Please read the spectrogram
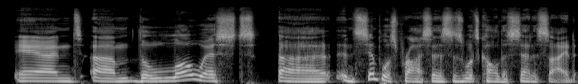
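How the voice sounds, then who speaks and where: In a normal speaking voice with an American accent, a man talks at a fairly slow pace, his fairly high pitch showing ordinary variation and his loudness very even. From Utah (Logan). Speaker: probate attorney. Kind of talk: casual interview.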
